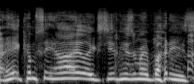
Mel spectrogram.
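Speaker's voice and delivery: annoying, eager, high voice. Retelling introducing his buddies like a fanboy: imitating an annoying guy. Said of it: "I'm like the annoying guy".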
